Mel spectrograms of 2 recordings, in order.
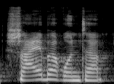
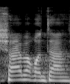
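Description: First: Scheibe runter drawn out word by word; slow, insistent order at the car window; slow demanding command. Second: Said in the usual way. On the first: Shown as a demonstration. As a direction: spell out each word of the order slowly.

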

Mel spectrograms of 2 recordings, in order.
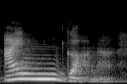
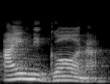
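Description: First: "I'm gonna" with a held M straight into G; no vowel after M. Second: "I'm gonna" with an extra ee after the M; learner's "ai-mee gonna"; wrong pronunciation. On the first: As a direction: model "I'm gonna", lips closing before "gonna". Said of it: "não tem outra vogal depois do M". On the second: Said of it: "nada de falar I'm gonna". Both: Shown as a demonstration.

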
